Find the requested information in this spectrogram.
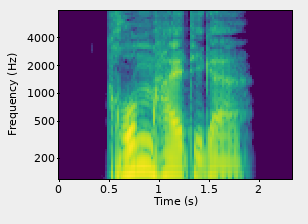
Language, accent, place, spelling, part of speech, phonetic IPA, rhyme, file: German, Germany, Berlin, chromhaltiger, adjective, [ˈkʁoːmˌhaltɪɡɐ], -oːmhaltɪɡɐ, De-chromhaltiger.ogg
- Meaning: inflection of chromhaltig: 1. strong/mixed nominative masculine singular 2. strong genitive/dative feminine singular 3. strong genitive plural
